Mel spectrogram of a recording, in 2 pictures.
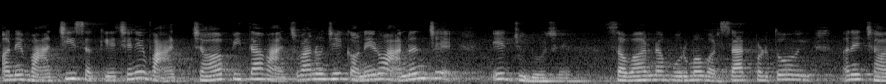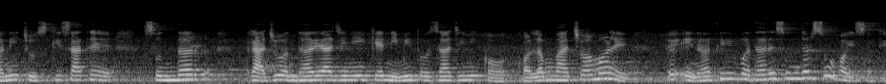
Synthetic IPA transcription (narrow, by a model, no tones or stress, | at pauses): əneʋãt͡ʃiʃəket͡ʃʰeneʋãd͡ʒəɦpit̪aʋã̰t͡ʃʋanod͡ʒekəneɾoanənd̪̚t͡ʃʰeː | d͡ʒud̪ot͡ʃʰe | səʋaɾnapoɾmãʋəɾsad̪̚pəɽt̪oɦoj | ə̰ned͡ʒəɦnit͡ʃʊskisat̪ʰe | sʊnd̪əɾː | ad͡ʒuənd̪ʱaɾjad͡ʒinikenimit̪od͡ʒʱad͡ʒinikɔləmʋãt͡ʃʋaməɭe | t̪oʔenat̪ʰiʋəd̪ʱaɾesʊnd̪əɾʃũɦoiʃəke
